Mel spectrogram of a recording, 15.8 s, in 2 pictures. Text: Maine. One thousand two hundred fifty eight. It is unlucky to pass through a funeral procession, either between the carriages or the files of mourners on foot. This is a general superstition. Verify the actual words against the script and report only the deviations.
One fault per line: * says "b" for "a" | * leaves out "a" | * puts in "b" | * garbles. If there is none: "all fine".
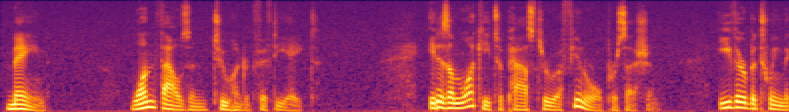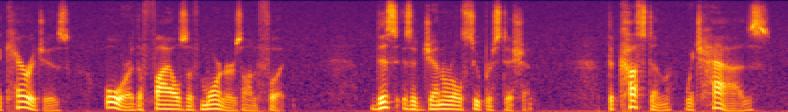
* puts in "The custom which has"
